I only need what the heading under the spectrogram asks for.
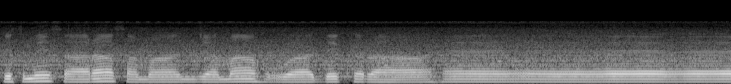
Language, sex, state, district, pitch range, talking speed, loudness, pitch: Hindi, male, Madhya Pradesh, Katni, 120-125 Hz, 65 wpm, -16 LUFS, 120 Hz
